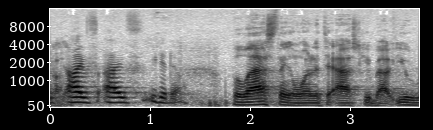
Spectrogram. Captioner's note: none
